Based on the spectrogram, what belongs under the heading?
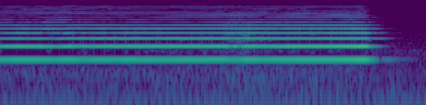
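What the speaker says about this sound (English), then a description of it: "let's put our violins up and let's start by playing the note B natural." Violin holding a single sustained B natural on the E string, a steady bright bowed tone that lasts over two seconds before stopping cleanly.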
